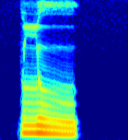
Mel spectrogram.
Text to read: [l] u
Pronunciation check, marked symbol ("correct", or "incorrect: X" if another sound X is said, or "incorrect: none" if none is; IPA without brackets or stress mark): correct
